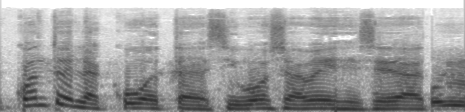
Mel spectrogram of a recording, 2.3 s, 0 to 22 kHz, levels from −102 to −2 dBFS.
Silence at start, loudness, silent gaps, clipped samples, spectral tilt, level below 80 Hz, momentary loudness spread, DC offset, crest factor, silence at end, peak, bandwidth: 0.1 s; -25 LUFS; none; under 0.1%; -6 dB/octave; -52 dBFS; 2 LU; under 0.1%; 12 dB; 0 s; -12 dBFS; 15.5 kHz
